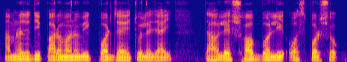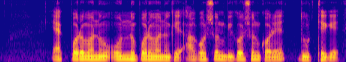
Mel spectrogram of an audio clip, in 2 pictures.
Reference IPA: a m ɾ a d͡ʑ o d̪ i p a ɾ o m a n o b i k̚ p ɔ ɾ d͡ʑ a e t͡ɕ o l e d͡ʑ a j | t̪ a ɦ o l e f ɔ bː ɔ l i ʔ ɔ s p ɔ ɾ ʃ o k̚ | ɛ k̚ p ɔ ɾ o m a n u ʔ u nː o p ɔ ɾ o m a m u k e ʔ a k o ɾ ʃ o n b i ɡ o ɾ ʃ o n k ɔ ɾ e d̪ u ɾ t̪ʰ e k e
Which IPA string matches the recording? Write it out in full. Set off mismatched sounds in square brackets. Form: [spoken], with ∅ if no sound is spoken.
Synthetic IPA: a m ɾ a d͡ʑ o d̪ i p a ɾ o m a n o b i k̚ p ɔ ɾ d͡ʑ a e t͡ɕ o l e d͡ʑ a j | t̪ a ɦ o l e [ʃ] ɔ bː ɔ l i ʔ ɔ s p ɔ ɾ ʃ o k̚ | ɛ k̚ p ɔ ɾ o m a n u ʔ [o] nː o p ɔ ɾ o m a [n] u k e ʔ a k o ɾ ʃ o n b i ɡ o ɾ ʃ o n k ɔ ɾ e d̪ u ɾ t̪ʰ e k e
